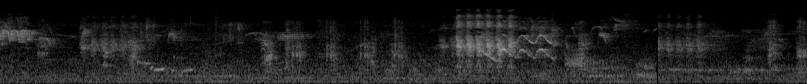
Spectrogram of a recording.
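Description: Birds calling in foliage: scattered chirps and short whistles, with a louder run of quick repeated high notes a little past halfway and more calling near the end.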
